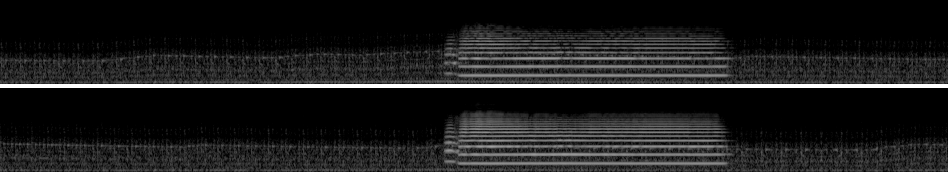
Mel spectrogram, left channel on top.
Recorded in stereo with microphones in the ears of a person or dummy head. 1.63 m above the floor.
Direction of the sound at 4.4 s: 25° right (ahead or behind).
